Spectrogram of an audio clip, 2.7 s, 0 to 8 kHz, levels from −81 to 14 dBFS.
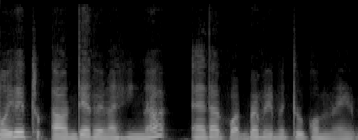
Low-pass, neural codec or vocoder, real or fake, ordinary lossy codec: none; codec, 16 kHz, 0.5 kbps, FreqCodec, larger model; fake; none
